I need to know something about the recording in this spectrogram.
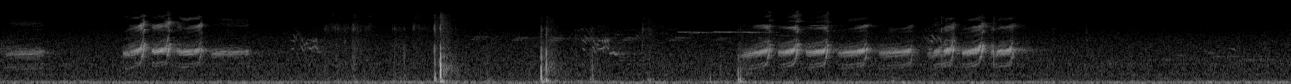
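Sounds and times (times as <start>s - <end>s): woodland bird calling: 1.2s - 3.3s, 4.6s - 10.4s
kangaroo thumping the ground: 3.5s - 4.7s.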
